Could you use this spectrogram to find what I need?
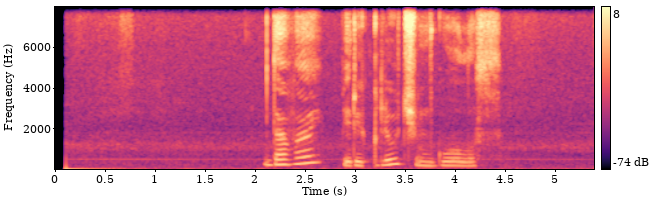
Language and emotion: Russian, sad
